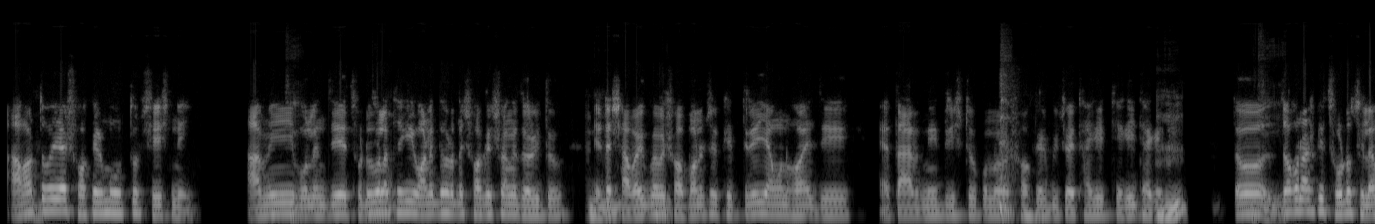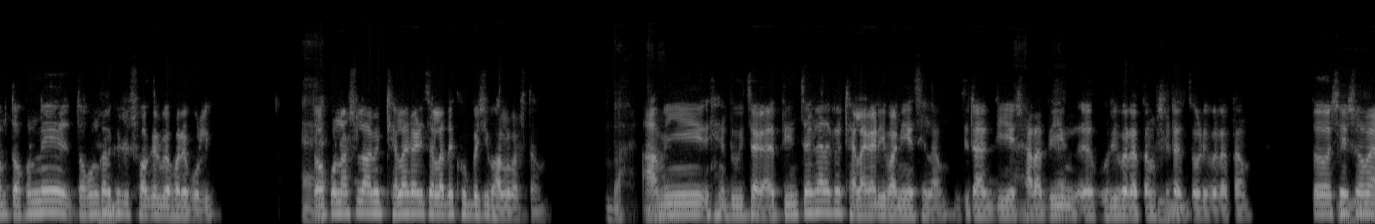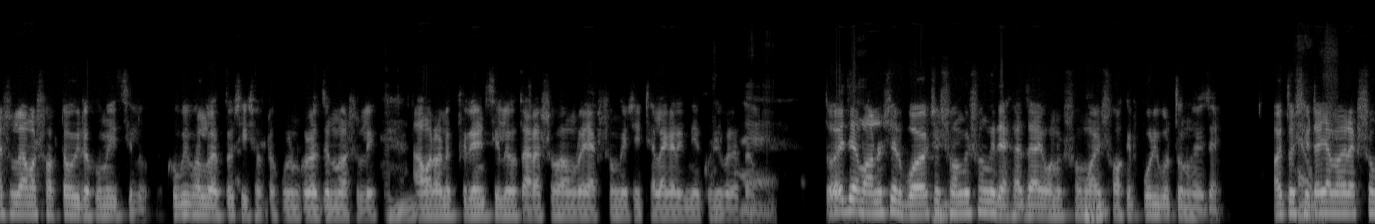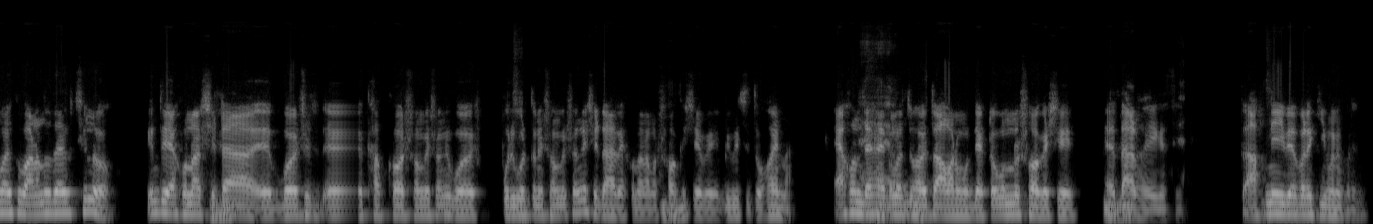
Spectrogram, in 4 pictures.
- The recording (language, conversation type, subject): Bengali, unstructured, তোমার প্রিয় শখের সঙ্গে জড়িত কোনো স্মরণীয় মুহূর্ত কি শেয়ার করতে পারো?
- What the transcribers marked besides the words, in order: static; cough; chuckle; other noise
